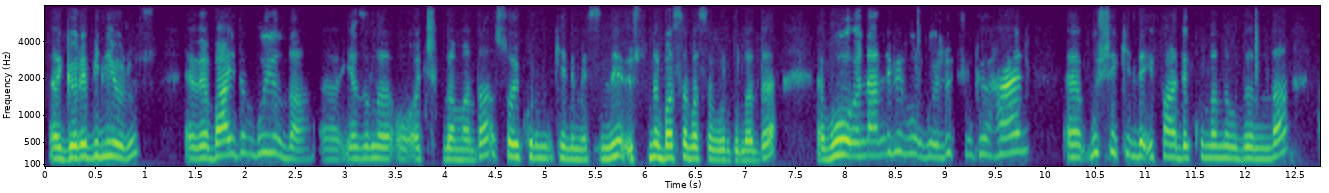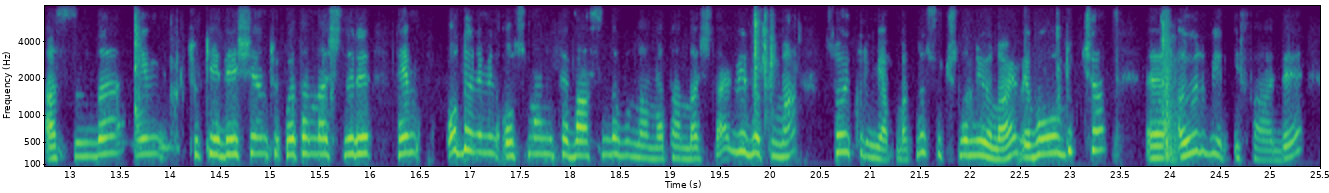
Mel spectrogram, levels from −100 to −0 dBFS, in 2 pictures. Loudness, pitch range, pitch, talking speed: -24 LUFS, 215-290 Hz, 255 Hz, 125 wpm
